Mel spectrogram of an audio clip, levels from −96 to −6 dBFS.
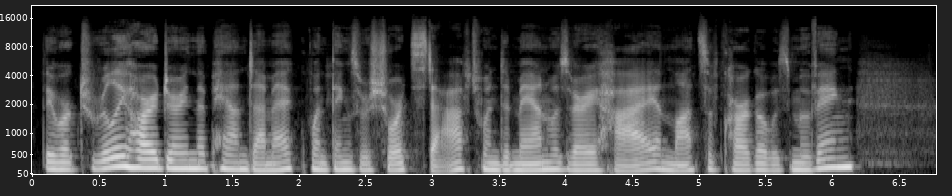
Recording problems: none

